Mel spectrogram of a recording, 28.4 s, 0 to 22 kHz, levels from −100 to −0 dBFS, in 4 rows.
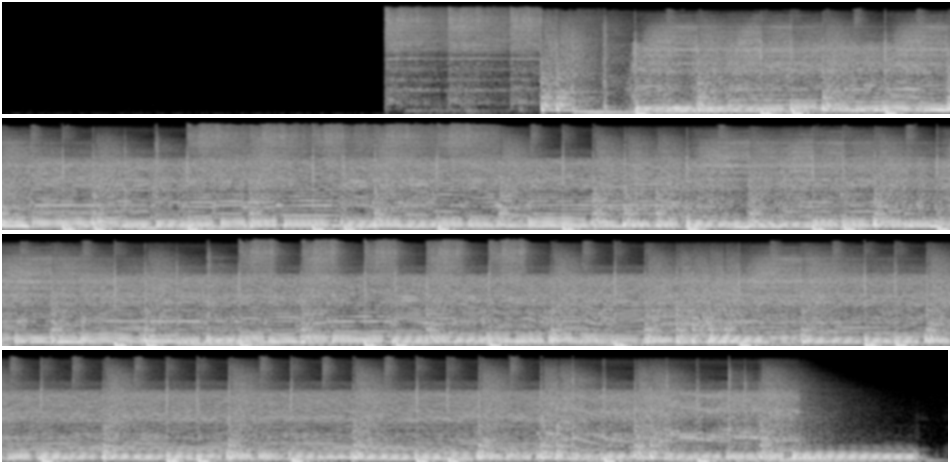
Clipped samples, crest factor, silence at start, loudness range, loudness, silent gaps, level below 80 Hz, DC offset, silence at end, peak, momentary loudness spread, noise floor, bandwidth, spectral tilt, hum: under 0.1%; 14 dB; 2.85 s; 4 LU; -17 LUFS; none; -26 dBFS; under 0.1%; 0.1 s; -4 dBFS; 4 LU; under -90 dBFS; 18 kHz; -5 dB/octave; none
